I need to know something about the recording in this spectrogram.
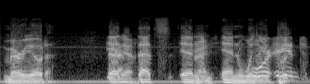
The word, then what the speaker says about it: Mariota: Mariota. Mariota. Mariota. Not ta. No. Mariota. Oh, dear. Say it with me now. Say it. I hear too much ota there. It's not ota. It's Mariota.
